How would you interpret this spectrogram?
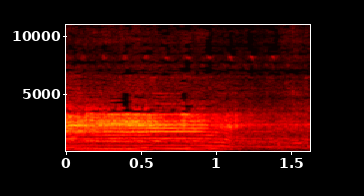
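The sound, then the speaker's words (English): A red stag gives a single deep, drawn-out roar, hoarse and moaning like a cow's low, lasting about a second before trailing off into a quieter rasp. “No, it's a red stag.”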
